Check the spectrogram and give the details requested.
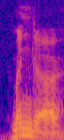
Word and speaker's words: Mingo: why you sa this his name rhymes with key Ringo oh yeah I can't remember his name but Ringo yep no no not Ringo Mingo joning Jonathan Mingo my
